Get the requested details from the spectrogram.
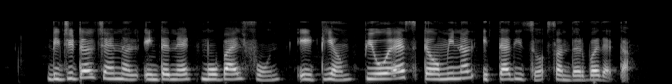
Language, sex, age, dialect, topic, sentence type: Marathi, female, 18-24, Southern Konkan, banking, statement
